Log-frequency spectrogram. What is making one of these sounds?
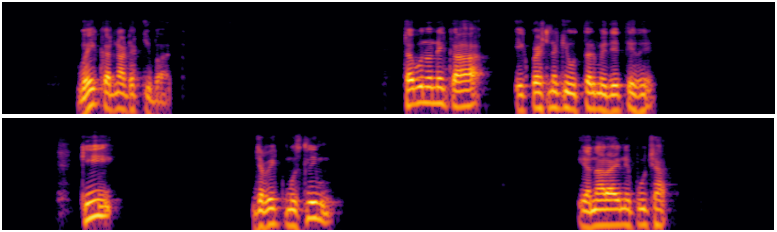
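A middle-aged man speaks calmly in short phrases, close to a microphone, with pauses between them.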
